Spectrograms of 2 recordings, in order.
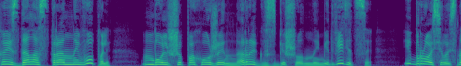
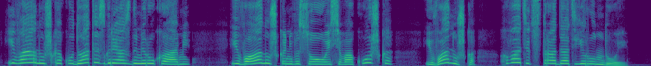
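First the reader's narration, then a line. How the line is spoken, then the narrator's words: Squeaky mocking mimicry. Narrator (Russian): братец писклявым голоском передразнил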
